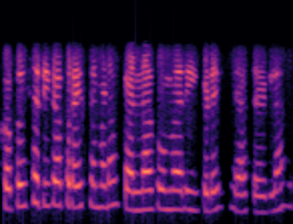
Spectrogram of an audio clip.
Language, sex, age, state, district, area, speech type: Marathi, female, 30-45, Maharashtra, Akola, urban, conversation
